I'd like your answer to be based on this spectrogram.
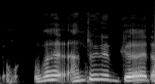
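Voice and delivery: high, baffled "what? I'm doing it good"; indignant mom. Retold or imitated. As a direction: protest high, offended. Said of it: "your mom was so like".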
